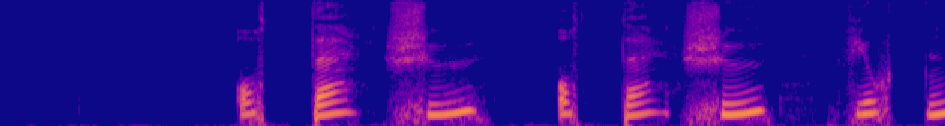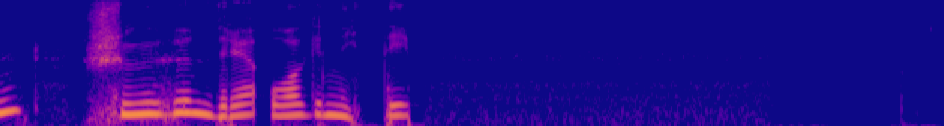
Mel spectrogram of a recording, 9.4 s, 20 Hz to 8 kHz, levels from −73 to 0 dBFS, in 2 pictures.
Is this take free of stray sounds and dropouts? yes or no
yes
